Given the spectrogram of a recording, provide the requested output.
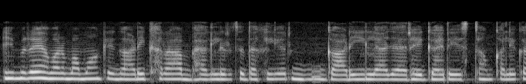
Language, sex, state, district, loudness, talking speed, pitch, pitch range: Maithili, female, Bihar, Purnia, -15 LUFS, 240 wpm, 240 Hz, 230-255 Hz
